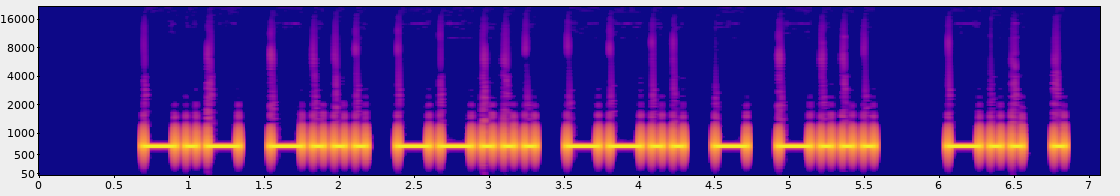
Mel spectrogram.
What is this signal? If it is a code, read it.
Morse code, heard as a keyed tone, about 17 wpm, 700 Hz. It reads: KB7ZTB DE
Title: USA Callsign DE Callsign - 6 Characters - 17wpm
